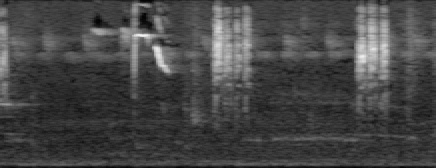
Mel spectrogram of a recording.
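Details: Young Java sparrow learning its song, beginning to chatter: a sharp downslurred whistle followed by two short bursts of rapid high clicking chirps.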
